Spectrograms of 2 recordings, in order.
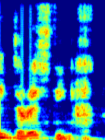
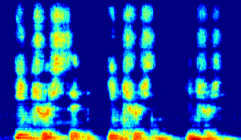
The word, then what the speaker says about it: interesting: Remember, the accent goes on the first I. So you could say, oh, that's interesting. You don't say interesting. Okay, so the pronunciation is interesting.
